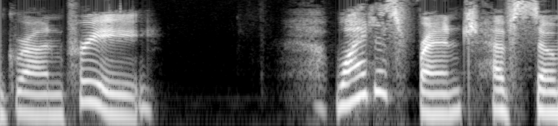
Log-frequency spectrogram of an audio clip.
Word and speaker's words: Grand Prix: The same goes for the silent P and silent T in coup d'etat, and the silent D and silent X in Grand Prix.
